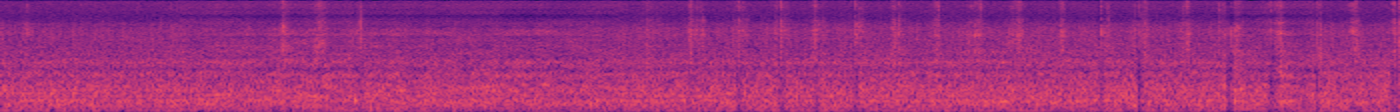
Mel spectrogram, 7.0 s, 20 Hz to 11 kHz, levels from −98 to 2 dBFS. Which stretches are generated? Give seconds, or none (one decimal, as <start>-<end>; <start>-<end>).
0.9-3.1; 6.1-6.6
